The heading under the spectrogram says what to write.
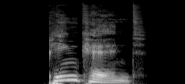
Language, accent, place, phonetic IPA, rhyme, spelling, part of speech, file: German, Germany, Berlin, [ˈpɪŋkl̩nt], -ɪŋkl̩nt, pinkelnd, verb, De-pinkelnd.ogg
- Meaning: present participle of pinkeln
